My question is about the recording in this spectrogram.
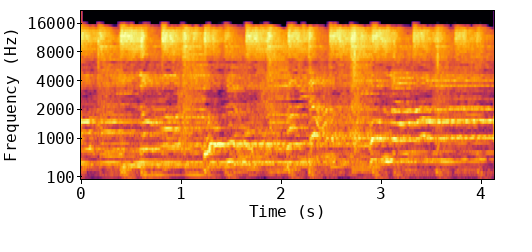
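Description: A female vocalist singing an upbeat dance-pop song live into a handheld microphone over backing music with a steady beat.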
